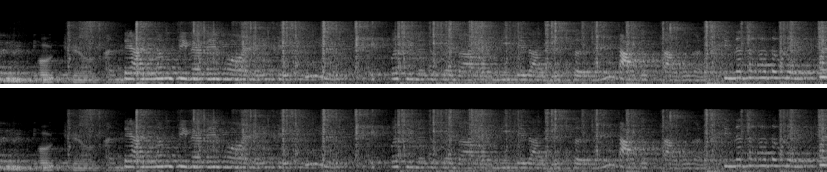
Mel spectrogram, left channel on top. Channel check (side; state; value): right; quieter; 4.2 dB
